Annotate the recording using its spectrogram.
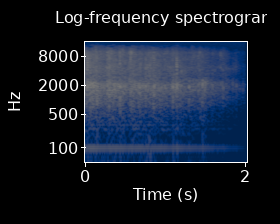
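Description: Audience applauding, the clapping thinning and fading away near the end over a steady low hum.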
